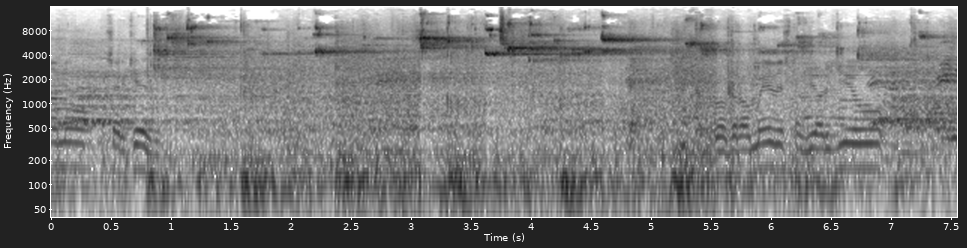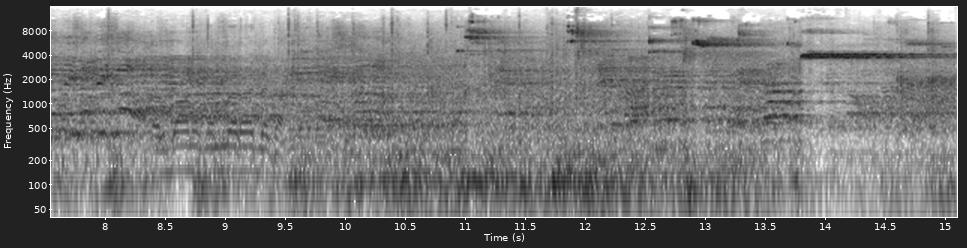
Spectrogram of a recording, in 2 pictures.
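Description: Men shout and call out to each other across the court.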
